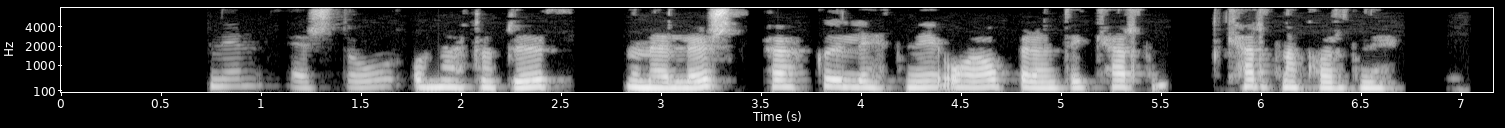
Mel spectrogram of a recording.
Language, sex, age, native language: Icelandic, female, 40-49, Icelandic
